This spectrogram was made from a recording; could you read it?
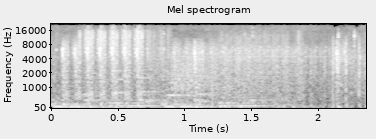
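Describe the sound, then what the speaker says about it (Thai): Gunfire from Johnny Silverhand's gun from Cyberpunk, modded into the video game Ravenfield, comes as loud, rapid repeated shots in quick succession, then slows to a few scattered blasts. "มาตอนนี้ผมอยู่กับปืน อะไรเนี่ยอ่ใครที่เล่นไซเบอร์พังก็น่าจะรู้จักอยู่มั้ง ปืนของจอห์นนี่ซีเบอร์แฮนมั้ง"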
